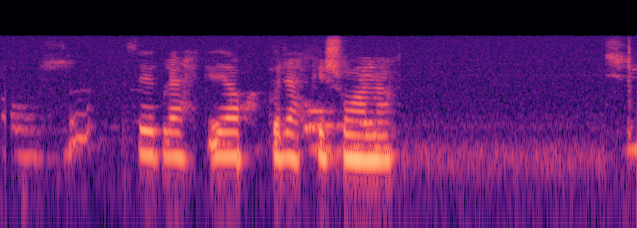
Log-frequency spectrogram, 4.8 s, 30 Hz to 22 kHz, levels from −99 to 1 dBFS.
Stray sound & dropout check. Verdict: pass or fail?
pass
